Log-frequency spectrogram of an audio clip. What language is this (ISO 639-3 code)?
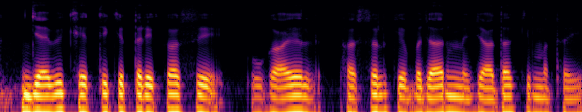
mag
